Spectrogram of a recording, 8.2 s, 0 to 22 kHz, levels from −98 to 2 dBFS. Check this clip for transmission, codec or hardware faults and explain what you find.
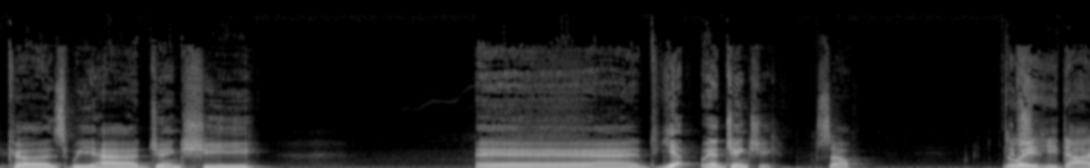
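One fault is present: a sudden gain jump from 5.61 to 5.97 s, just after "and yep we had". The speech and background noise drop together by about 6 dB, then return, likely a digital gain step applied between adjacent samples without any ramp.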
